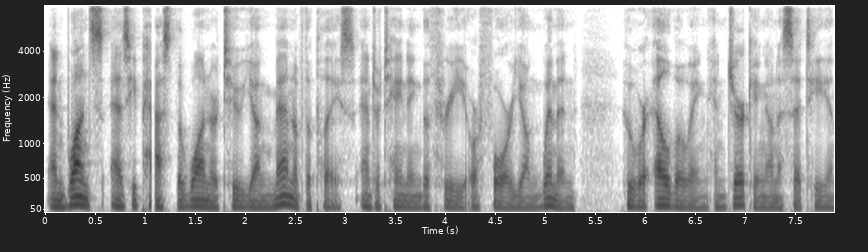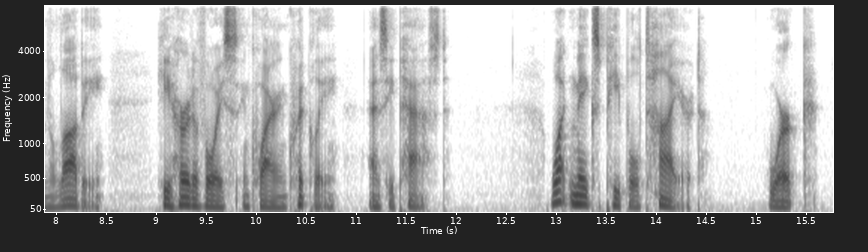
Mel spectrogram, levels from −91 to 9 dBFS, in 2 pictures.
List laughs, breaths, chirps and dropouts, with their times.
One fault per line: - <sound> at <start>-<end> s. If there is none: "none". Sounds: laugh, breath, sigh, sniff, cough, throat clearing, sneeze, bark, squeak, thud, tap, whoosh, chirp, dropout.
- dropout at 1.1-1.1 s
